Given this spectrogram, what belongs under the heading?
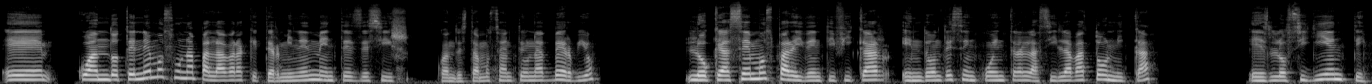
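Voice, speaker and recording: A woman's voice: medium pitch, measured pace, clear, resonant tone. A woman with a Mexican accent, a university instructor giving a recorded lesson, patiently repeating words syllable by syllable. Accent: Mexican Spanish.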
